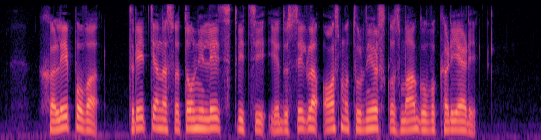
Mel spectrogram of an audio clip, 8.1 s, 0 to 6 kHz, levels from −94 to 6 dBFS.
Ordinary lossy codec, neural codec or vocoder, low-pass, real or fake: MP3, 48 kbps; none; 5.4 kHz; real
